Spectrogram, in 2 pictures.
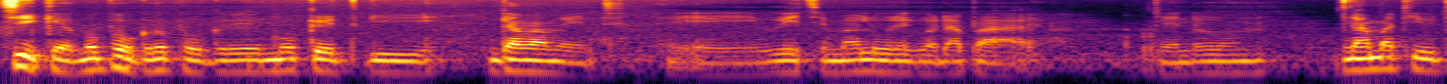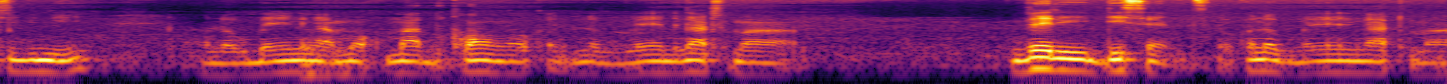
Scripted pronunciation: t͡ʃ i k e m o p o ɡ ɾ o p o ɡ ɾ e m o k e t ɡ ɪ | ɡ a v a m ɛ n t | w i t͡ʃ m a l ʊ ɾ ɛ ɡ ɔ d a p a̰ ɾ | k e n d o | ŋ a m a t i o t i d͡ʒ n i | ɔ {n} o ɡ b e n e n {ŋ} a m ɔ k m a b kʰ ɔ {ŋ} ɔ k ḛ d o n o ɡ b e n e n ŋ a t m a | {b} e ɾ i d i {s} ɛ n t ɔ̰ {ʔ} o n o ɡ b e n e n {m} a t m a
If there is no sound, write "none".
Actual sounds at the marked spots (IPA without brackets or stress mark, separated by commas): n, ŋ, ŋ, v, s, k, ŋ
